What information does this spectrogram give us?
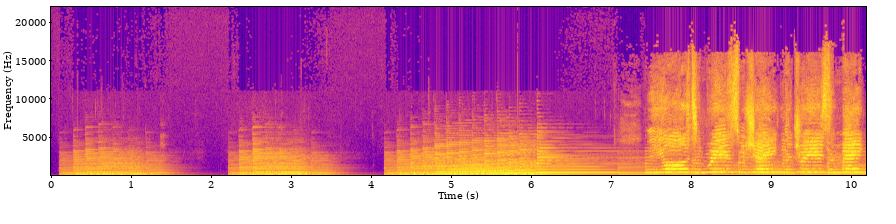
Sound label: Blues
